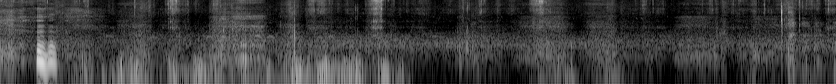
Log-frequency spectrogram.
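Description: Irregular footsteps with light rustling and crackling as someone moves along a heap of discarded junk. A short laugh is heard right at the start.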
